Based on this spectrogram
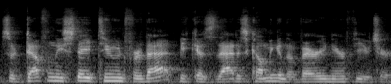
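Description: Over light background noise, a man speaks in a flat monotone at a fairly quick pace. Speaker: travel vlogger. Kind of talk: casual vlog chat. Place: home room.

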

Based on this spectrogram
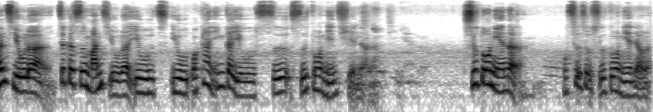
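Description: Pausing long and often at a moderate pace, a woman swings very widely in pitch over light background noise. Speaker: cooking show host. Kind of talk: cooking tutorial; testimony. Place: kitchen. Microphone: lapel.

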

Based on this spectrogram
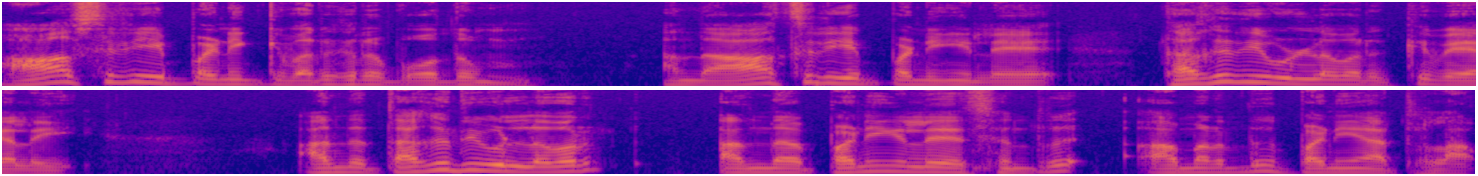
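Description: In a very clean recording with a silent background, a normal speaking voice carries lively intonation. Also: man, medium pitch for a man. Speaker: retired Tamil professor and orator. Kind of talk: memorial tribute. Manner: measured, formal.

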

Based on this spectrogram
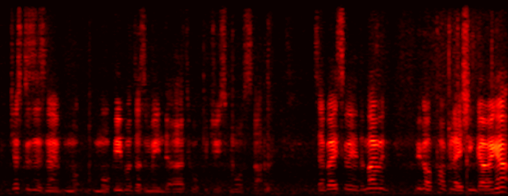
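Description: Noticeable background noise sits under the man as he talks. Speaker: zipline tour guide. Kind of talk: tour guide explanation to a group. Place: forest.

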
